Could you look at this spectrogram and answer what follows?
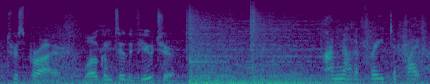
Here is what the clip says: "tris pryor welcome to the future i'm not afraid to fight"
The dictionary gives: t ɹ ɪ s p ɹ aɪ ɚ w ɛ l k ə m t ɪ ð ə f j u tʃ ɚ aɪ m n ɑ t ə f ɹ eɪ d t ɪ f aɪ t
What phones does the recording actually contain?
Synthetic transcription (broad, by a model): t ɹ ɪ s p ɹ aɪ ɚ w ɛ l k ə m t ɪ ð ə f j u tʃ ɚ aɪ m n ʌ t ə f ɹ eɪ d t ɪ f aɪ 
